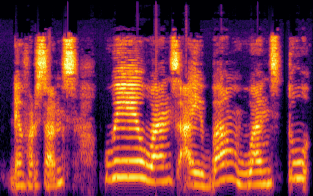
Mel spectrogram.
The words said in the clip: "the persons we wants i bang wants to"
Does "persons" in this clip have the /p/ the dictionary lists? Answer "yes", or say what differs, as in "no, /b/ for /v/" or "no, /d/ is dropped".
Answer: no, /f/ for /p/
